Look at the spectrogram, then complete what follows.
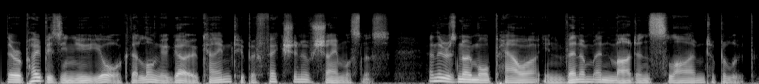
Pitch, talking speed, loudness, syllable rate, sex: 100 Hz, 230 wpm, -19 LUFS, 6.2 syllables/s, male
